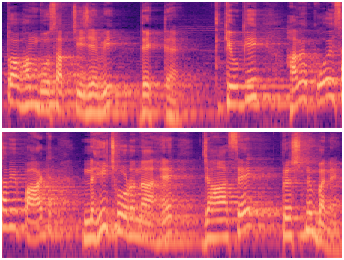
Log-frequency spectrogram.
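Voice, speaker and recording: Man, teacher, fairly high voice, patient repetition of each sound, echoey room, long reverb. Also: animated. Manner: repeats sounds slowly and checks in with "ठीक है". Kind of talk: classroom lesson.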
